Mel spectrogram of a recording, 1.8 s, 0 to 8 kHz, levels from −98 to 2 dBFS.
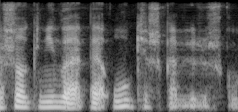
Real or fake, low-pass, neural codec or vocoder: fake; 7.2 kHz; vocoder, 22.05 kHz, 80 mel bands, HiFi-GAN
